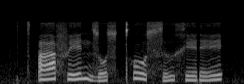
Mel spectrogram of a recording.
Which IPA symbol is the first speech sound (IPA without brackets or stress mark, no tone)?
t͡sʼ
